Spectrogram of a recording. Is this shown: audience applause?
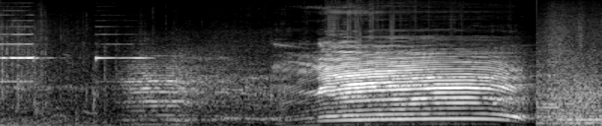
no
